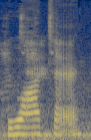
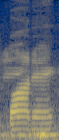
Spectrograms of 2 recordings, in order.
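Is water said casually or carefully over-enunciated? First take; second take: over-enunciated; casual. First: Every sound in the word is carefully articulated. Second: The word is said loosely in an everyday way. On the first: "I over-enunciated that" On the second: "I usually just say water"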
